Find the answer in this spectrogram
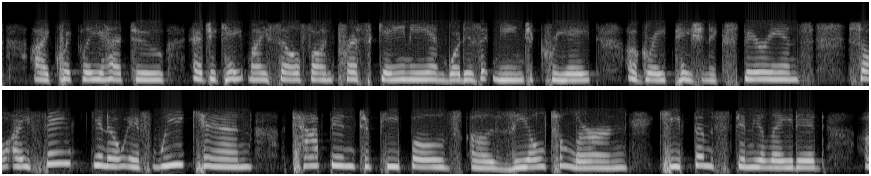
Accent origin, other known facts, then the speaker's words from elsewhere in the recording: New York City, New York, United States; I grew up in Queens. I'm a city girl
